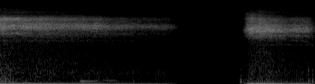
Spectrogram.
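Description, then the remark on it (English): A person imitates a snake with a long, sharp hiss through the teeth, pauses briefly, then hisses again, steady with no talking. “Snake. A slither snake.”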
